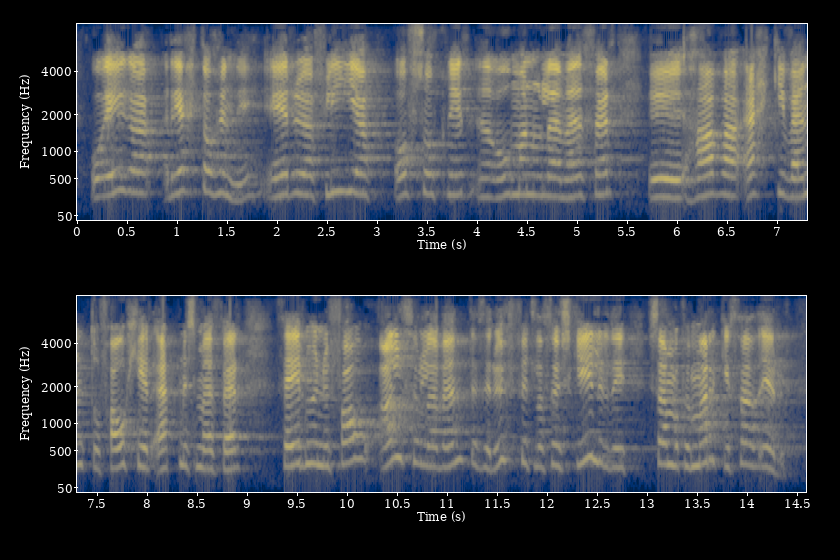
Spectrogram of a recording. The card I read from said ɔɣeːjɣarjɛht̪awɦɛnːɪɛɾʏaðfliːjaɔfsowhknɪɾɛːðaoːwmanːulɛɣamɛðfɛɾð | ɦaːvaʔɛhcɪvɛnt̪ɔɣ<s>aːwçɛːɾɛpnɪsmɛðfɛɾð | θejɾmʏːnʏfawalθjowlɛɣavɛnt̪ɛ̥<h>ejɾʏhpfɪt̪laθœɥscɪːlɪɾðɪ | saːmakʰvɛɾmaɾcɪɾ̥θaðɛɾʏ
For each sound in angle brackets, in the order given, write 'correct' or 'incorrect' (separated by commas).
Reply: incorrect, incorrect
